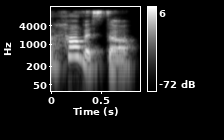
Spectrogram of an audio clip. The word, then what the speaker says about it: harvester: great um so Harvester Harvester so remember how I told you that generally for two or three syllables it'll be on the first syllable so that way Harvester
